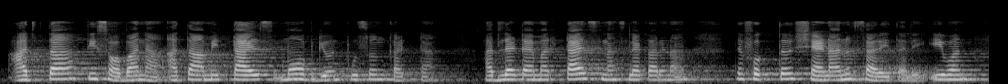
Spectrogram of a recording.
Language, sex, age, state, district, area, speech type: Goan Konkani, female, 30-45, Goa, Bardez, rural, spontaneous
